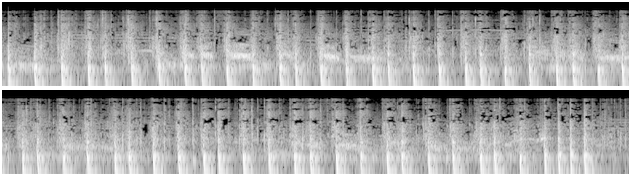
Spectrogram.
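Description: Football supporters chanting in unison to a fast, steady beat, about three or four beats a second.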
